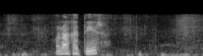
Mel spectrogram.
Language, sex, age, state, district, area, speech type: Santali, male, 18-30, West Bengal, Purba Bardhaman, rural, spontaneous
